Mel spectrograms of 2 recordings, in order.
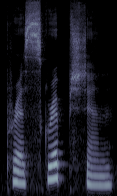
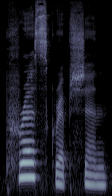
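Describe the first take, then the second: First: The stress is on the second syllable. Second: The stress is on the first syllable. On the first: The speaker calls it right. "Clearly, it's the second" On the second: The speaker calls it wrong. "Say the word with all the possible stress combinations"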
